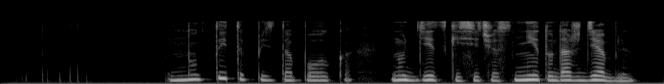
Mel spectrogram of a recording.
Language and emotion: Russian, angry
